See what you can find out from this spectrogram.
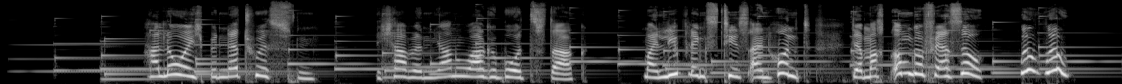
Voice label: Selbstvorstellung Kinder

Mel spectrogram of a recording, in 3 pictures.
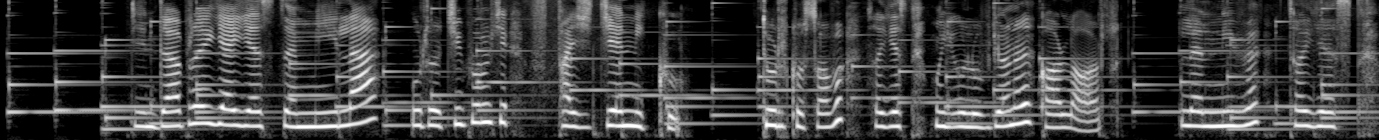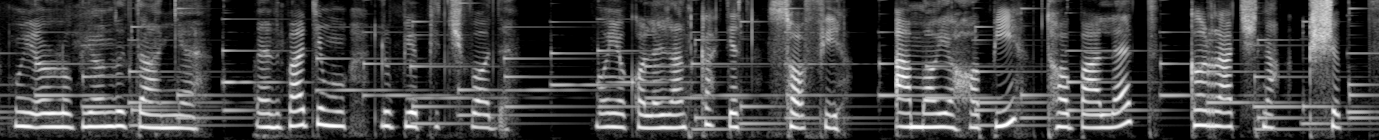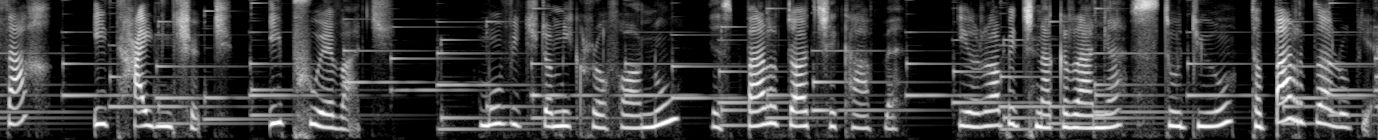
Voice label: Selbstvorstellung POL

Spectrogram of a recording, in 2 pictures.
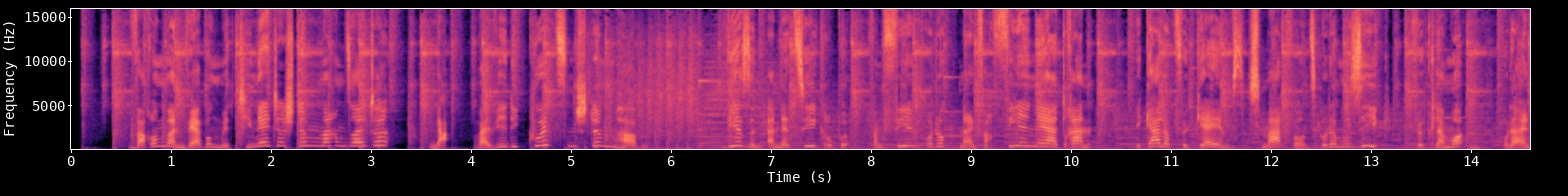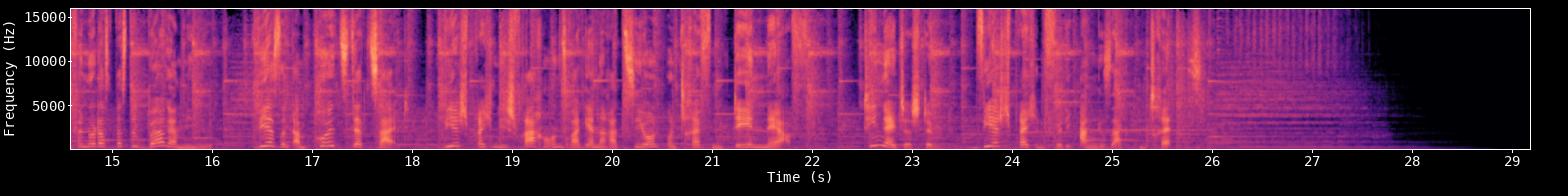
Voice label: Werbung DE

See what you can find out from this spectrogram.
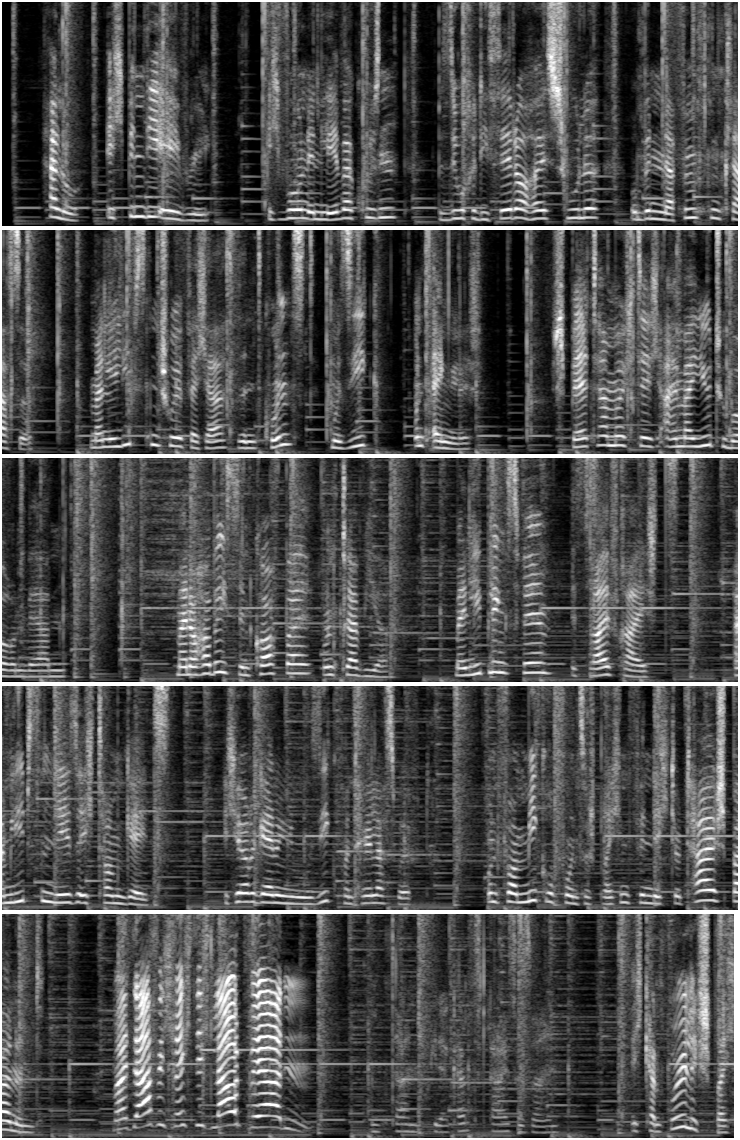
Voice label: Selbstvorstellung DE

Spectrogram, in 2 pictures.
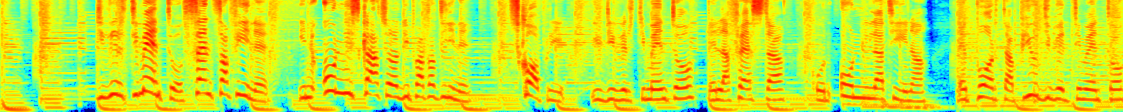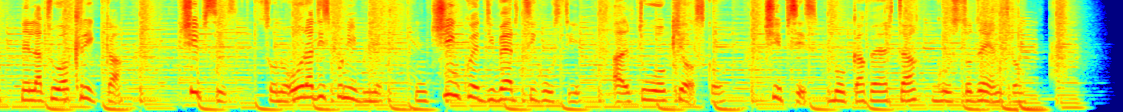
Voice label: Werbung IT; Chipsies

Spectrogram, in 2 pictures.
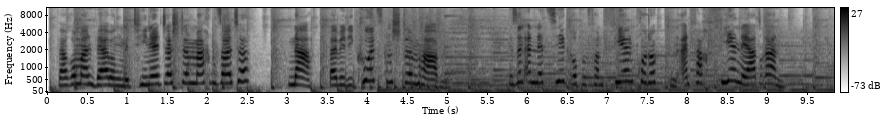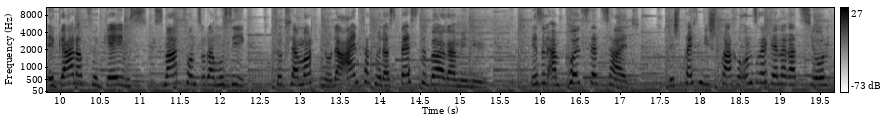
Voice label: Werbung Teenagerstimmen

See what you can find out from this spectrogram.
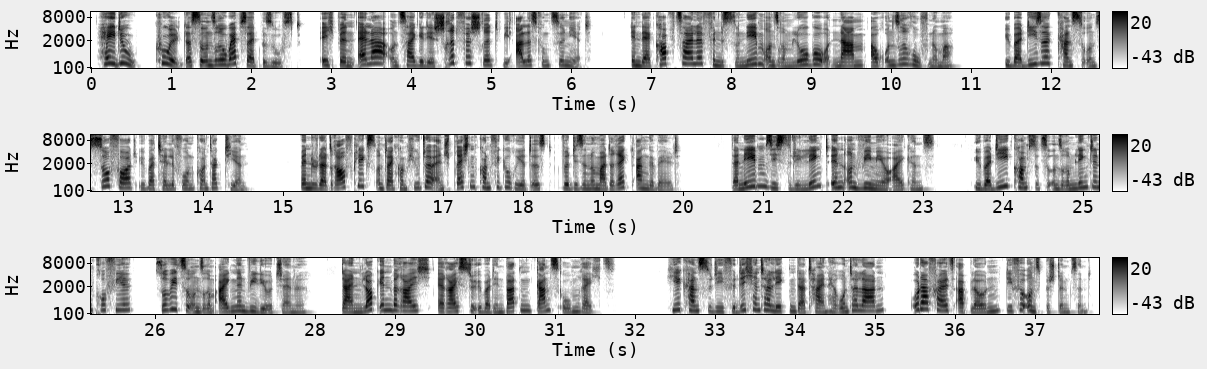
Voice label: Webseitenintro

